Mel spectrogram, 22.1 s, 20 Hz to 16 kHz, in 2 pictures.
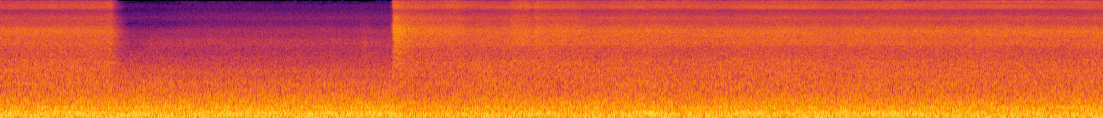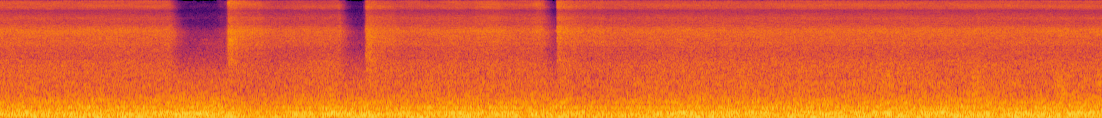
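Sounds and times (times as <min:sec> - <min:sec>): ventilation rumble: 0:00.0 - 0:22.0
paint spray gun hissing: 0:03.9 - 0:22.0.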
